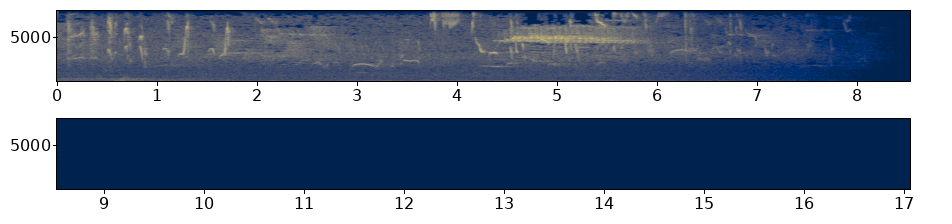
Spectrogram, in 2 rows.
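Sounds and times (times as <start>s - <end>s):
birds singing and calling: 0.0s - 8.3s.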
